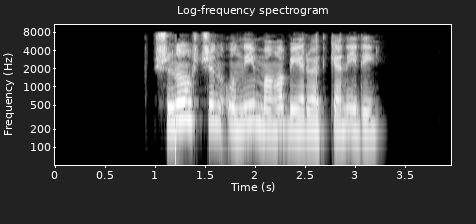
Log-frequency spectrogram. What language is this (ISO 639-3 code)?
uig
